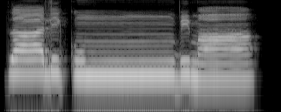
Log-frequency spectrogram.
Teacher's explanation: میم ساکن کے بعد با اخفاء شفی ہوگا، غنہ کریں گے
